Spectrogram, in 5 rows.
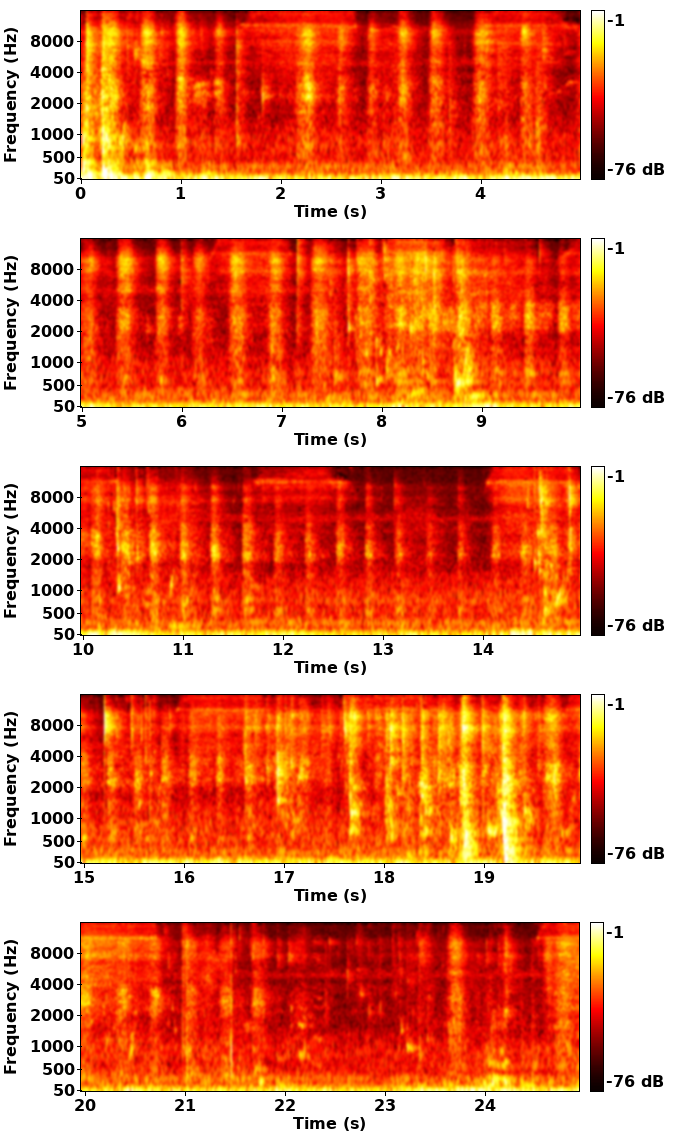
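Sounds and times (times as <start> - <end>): dog splashing in bathwater: 0.0 - 1.0, 7.4 - 9.2, 16.5 - 24.6.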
